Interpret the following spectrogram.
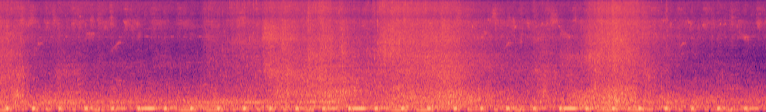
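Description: Small waves breaking on a sandy shore and washing up the sand, the surf swelling and easing, louder through the middle and again near the end. Wind buffets the microphone in low rumbles.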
